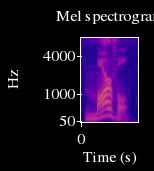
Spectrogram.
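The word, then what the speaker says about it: Maryville: Oh, and quick heads up from the pronunciation patrol. Triana alas is apparently Triana and Mville, Tennessee is Marvel.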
